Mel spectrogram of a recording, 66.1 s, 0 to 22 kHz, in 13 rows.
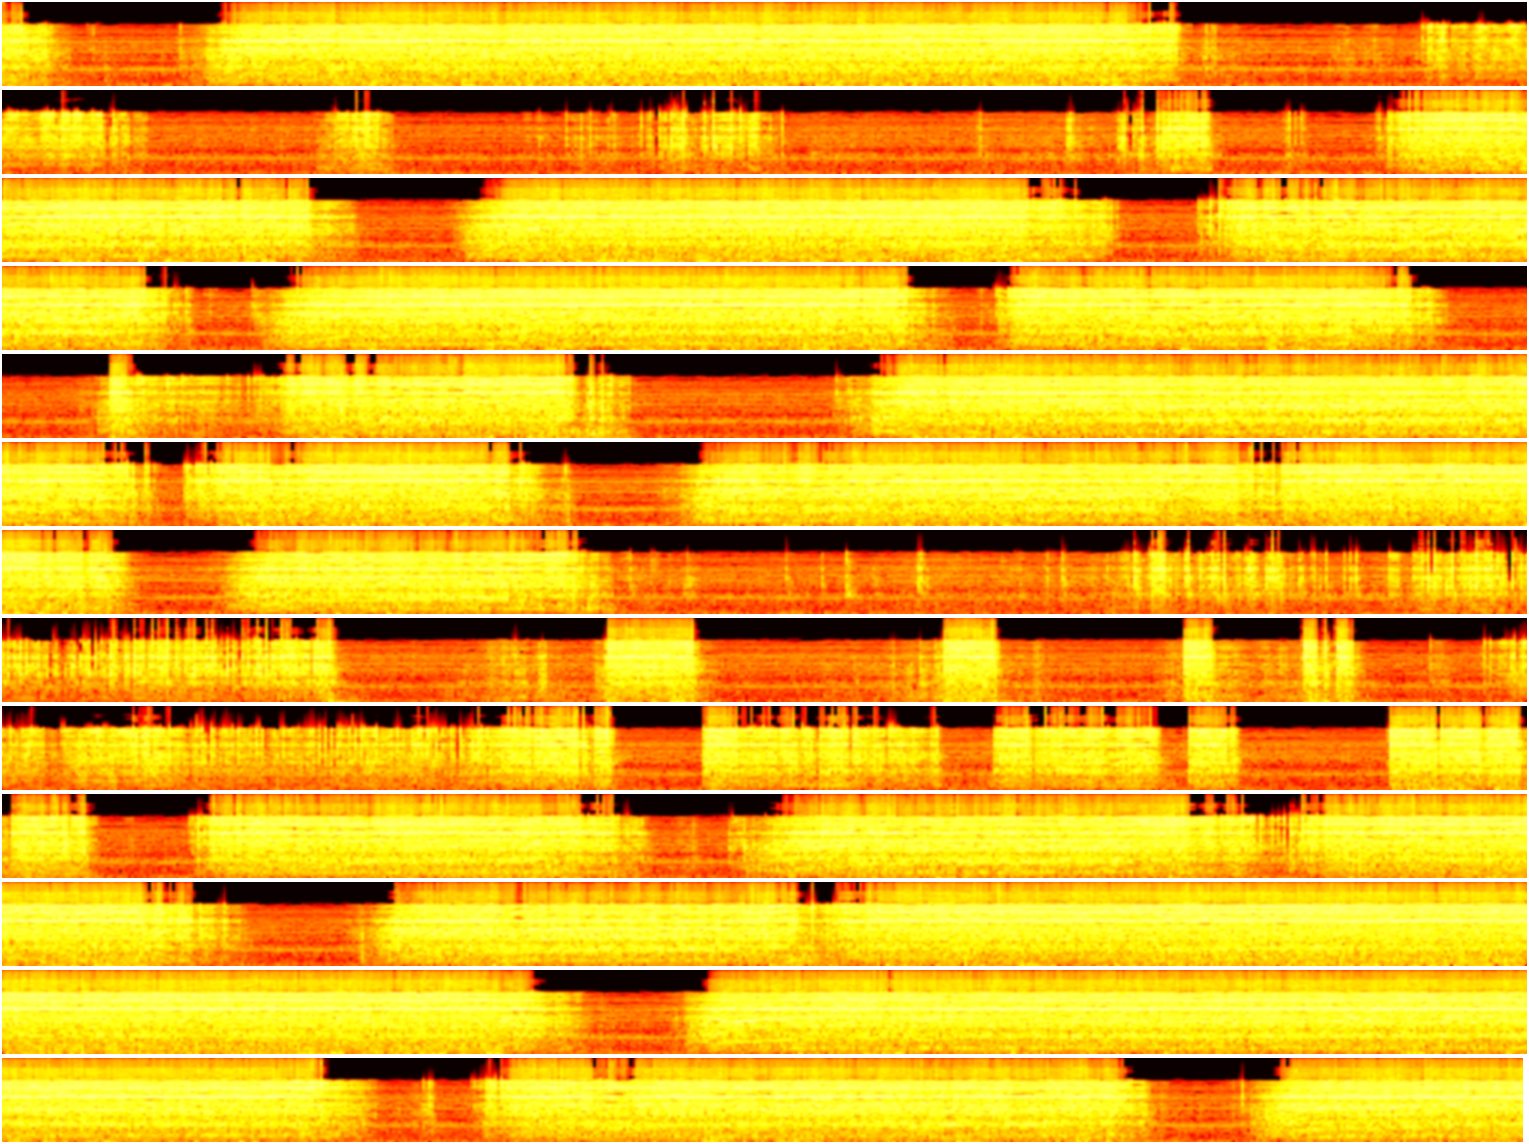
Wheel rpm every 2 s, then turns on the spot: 150, 140, 10, 20, 50, 110, 140, 130, 160, 90, 90, 110, 150, 100, 150, 110, 20, 20, 10, 10, 10, 20, 20, 100, 130, 120, 140, 200, 160, 180, 170, 140, 130.
6-8 10-12 32-44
